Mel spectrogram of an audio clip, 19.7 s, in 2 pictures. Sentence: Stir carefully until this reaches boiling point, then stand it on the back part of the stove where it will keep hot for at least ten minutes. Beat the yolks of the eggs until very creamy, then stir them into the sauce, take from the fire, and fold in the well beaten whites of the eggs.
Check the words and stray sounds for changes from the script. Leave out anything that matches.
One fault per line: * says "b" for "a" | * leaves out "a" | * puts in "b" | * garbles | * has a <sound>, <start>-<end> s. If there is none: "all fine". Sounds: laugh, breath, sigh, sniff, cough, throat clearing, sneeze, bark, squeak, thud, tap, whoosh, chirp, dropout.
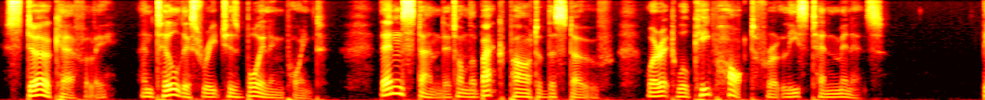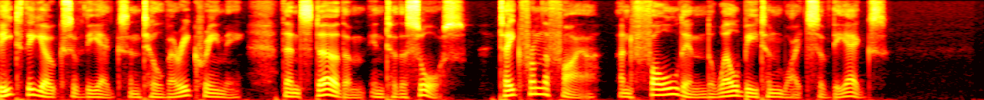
all fine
